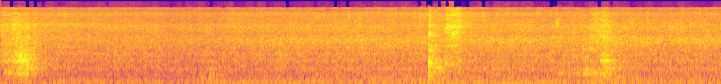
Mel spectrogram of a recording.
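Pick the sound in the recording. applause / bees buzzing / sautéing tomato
sautéing tomato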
